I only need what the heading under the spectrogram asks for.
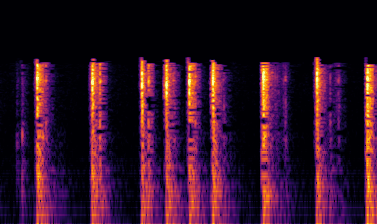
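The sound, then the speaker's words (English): Sharp clicking taps on a computer keyboard's space bar, picking out a song's melody: about ten crisp taps in an uneven, song-like rhythm, some spaced wide and others in quick clusters, with no talk. “So I'm going to, it says, please tap the song's melody using your space bar.”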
